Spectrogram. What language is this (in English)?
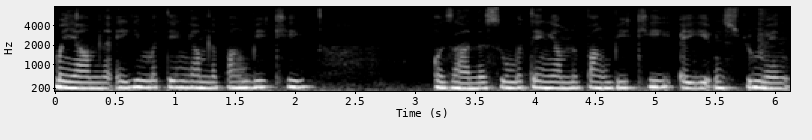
Manipuri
